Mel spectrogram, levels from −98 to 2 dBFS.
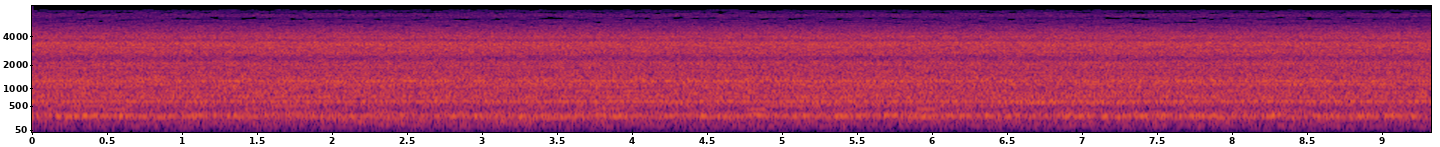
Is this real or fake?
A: real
